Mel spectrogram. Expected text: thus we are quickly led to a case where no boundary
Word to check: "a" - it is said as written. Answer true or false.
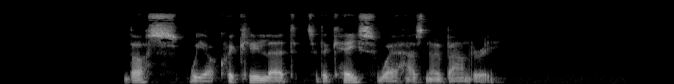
false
